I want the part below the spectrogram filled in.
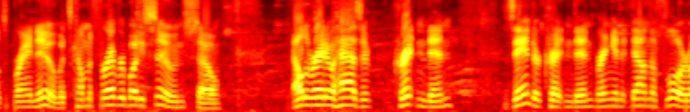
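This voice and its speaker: A man doing rapid play-by-play for high school basketball on radio, chatting with his co-hosts between plays. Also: bright, forceful tone, a little hiss or hum. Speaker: play-by-play announcer.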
